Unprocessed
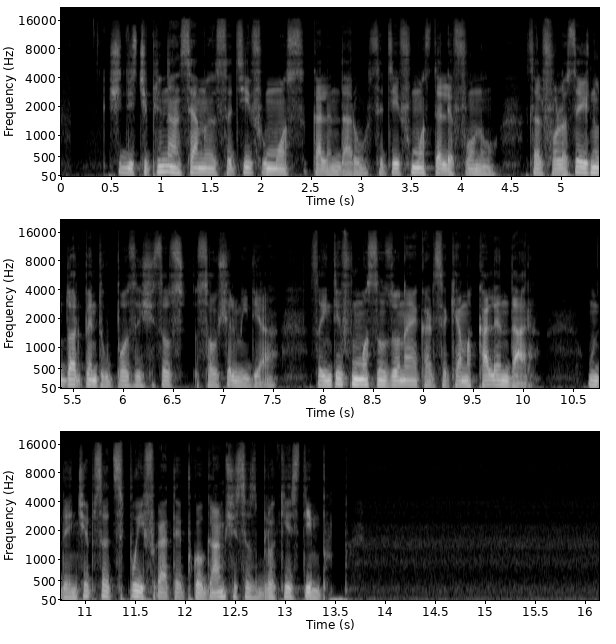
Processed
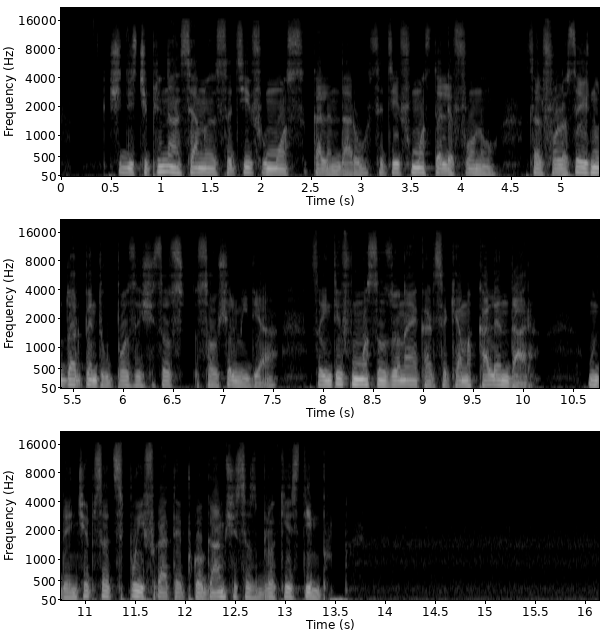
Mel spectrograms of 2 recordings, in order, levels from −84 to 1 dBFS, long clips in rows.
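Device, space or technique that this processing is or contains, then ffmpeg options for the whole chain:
one-band saturation: -filter_complex "[0:a]acrossover=split=370|3100[link_01][link_02][link_03];[link_02]asoftclip=type=tanh:threshold=-33.5dB[link_04];[link_01][link_04][link_03]amix=inputs=3:normalize=0,volume=-8.5dB"

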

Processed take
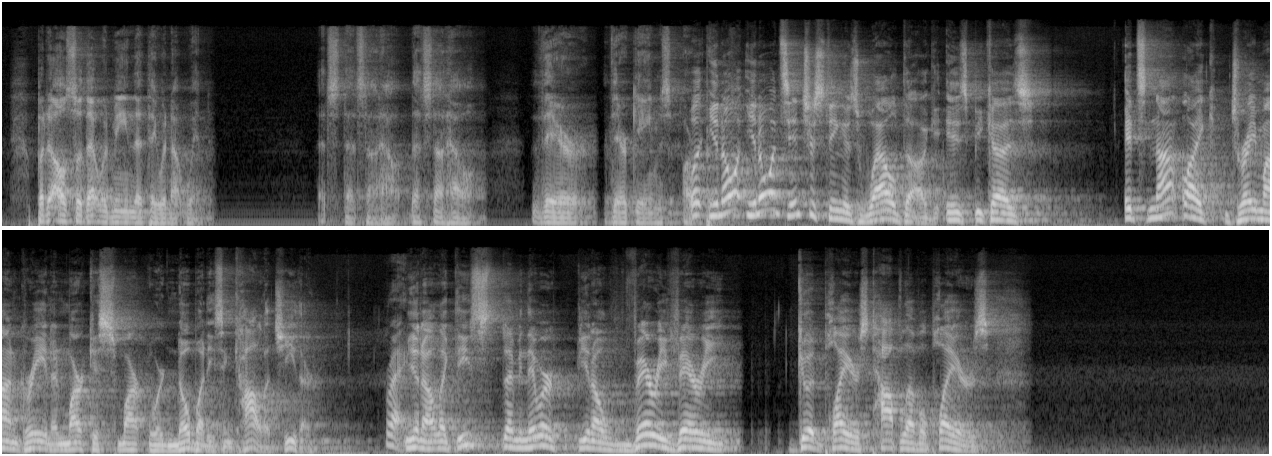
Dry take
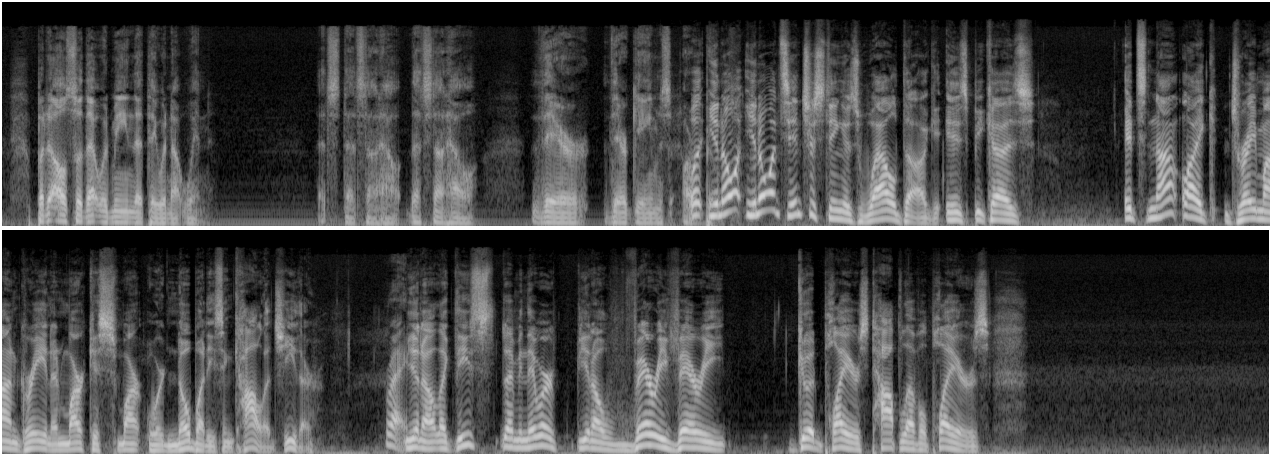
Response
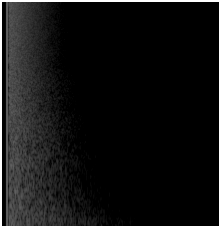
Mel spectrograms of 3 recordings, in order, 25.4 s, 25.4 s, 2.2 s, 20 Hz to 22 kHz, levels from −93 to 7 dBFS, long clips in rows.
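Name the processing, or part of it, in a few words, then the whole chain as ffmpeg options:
keyed gated reverb: -filter_complex "[0:a]asplit=3[link_01][link_02][link_03];[1:a]atrim=start_sample=2205[link_04];[link_02][link_04]afir=irnorm=-1:irlink=0[link_05];[link_03]apad=whole_len=1118290[link_06];[link_05][link_06]sidechaingate=range=-33dB:threshold=-43dB:ratio=16:detection=peak,volume=-6dB[link_07];[link_01][link_07]amix=inputs=2:normalize=0,volume=-1.5dB"

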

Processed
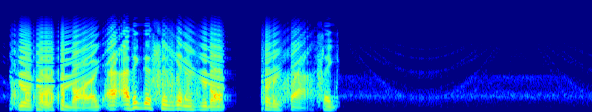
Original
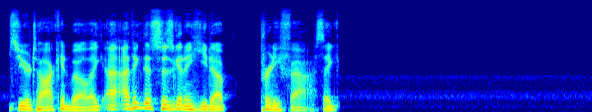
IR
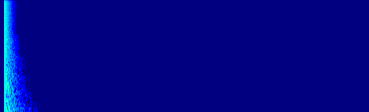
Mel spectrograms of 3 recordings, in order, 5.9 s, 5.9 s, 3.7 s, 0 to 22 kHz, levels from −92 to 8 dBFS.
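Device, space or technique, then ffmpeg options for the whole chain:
circuit-bent sampling toy: -af "acrusher=samples=24:mix=1:aa=0.000001:lfo=1:lforange=38.4:lforate=0.53,highpass=520,equalizer=frequency=590:width_type=q:width=4:gain=3,equalizer=frequency=1100:width_type=q:width=4:gain=3,equalizer=frequency=1900:width_type=q:width=4:gain=-8,equalizer=frequency=5200:width_type=q:width=4:gain=-7,lowpass=frequency=5800:width=0.5412,lowpass=frequency=5800:width=1.3066,volume=6dB"

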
